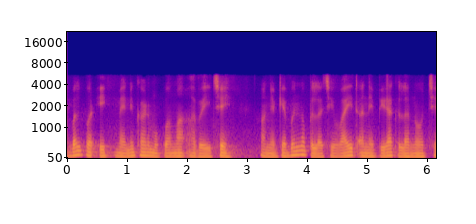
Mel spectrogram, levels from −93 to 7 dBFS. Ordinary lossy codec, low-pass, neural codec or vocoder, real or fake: none; 5.4 kHz; codec, 24 kHz, 0.9 kbps, WavTokenizer, large speech release; fake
